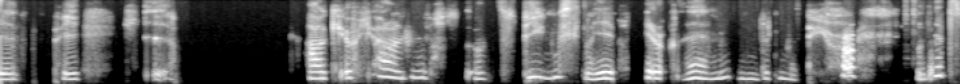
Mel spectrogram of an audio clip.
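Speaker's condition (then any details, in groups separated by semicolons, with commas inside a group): Generalized dystonia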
